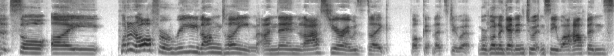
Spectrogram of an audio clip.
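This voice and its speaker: Speaking in a Cork accent, a woman at a medium pitch moves at a moderate pace with lively intonation and hardly any pauses. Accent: Cork Irish. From Ireland, Cork. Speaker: book content creator. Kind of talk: casual chat.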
